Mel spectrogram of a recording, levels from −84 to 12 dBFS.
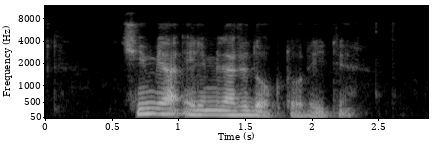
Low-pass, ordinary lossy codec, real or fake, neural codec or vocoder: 7.2 kHz; Opus, 16 kbps; real; none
